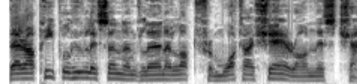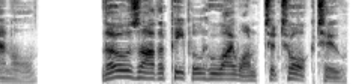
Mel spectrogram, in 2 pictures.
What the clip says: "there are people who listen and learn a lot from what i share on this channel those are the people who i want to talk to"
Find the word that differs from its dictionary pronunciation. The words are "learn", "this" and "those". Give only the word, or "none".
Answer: none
